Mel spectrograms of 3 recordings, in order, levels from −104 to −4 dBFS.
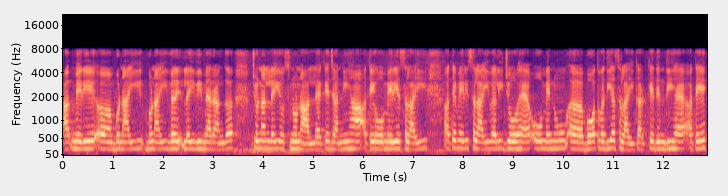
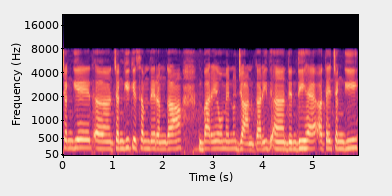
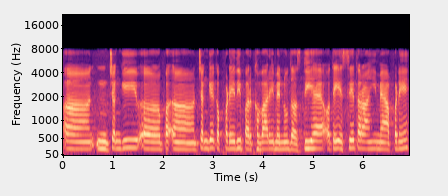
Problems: none marked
